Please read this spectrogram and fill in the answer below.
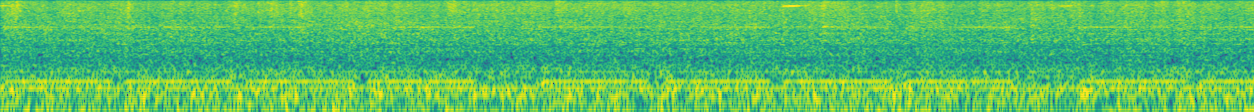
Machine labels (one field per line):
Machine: slide rail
